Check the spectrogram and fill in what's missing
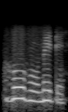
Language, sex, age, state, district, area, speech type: Marathi, female, 18-30, Maharashtra, Sindhudurg, rural, conversation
